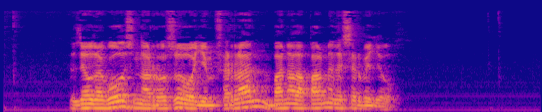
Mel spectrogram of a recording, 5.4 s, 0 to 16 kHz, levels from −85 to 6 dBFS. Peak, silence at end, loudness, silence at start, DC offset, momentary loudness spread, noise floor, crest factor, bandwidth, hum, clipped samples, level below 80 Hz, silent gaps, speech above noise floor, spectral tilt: 0 dBFS; 1.45 s; -15 LUFS; 0.7 s; under 0.1%; 7 LU; -57 dBFS; 16 dB; 11.5 kHz; none; under 0.1%; -44 dBFS; none; 43 dB; -6 dB/octave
